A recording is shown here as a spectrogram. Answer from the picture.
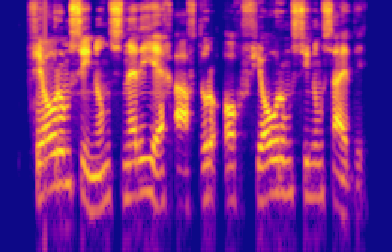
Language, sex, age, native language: Icelandic, male, 40-49, Polish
